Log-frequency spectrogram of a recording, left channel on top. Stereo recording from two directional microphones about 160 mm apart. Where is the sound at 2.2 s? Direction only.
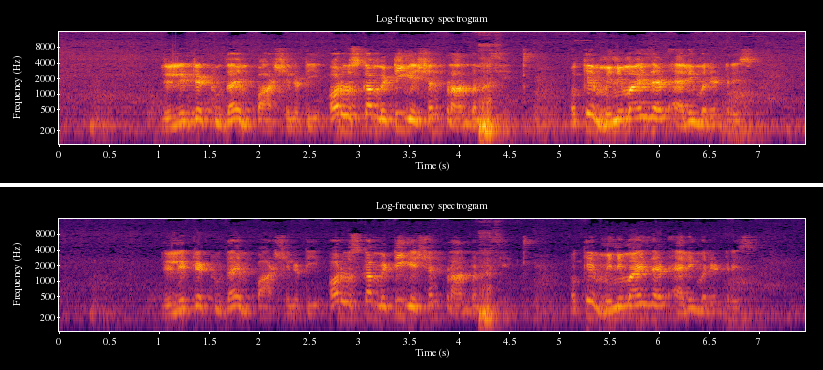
Centre (ahead or behind).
